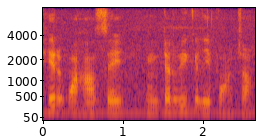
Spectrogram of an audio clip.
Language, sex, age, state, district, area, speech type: Urdu, male, 30-45, Telangana, Hyderabad, urban, spontaneous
